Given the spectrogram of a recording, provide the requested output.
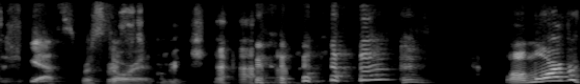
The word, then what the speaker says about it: Restorage: How do you pronounce Restorage, yes, it? Restorage.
